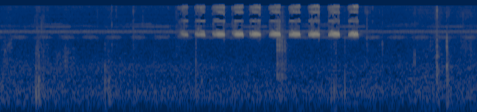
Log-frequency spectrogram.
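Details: Cricket calling in autumn, starting after a few scattered clicks: a burst of about ten shrill, high chirps at a quick, regular pace, roughly three per second, then quiet again with occasional soft taps.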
